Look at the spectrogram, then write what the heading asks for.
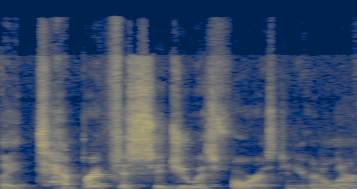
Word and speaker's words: deciduous: it says the temperate deciduous forests can you guys say that with me temperate repeat after me temperate deciduous dee Sid you us deciduous forest okay can you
